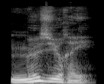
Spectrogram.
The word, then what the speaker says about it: mesurer: Mesurer. On prononce Z.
